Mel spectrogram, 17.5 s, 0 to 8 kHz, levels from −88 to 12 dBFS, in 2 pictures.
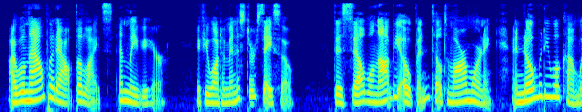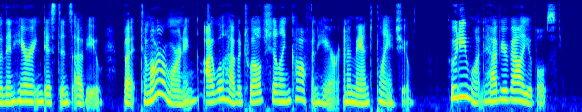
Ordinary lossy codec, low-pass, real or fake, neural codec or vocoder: MP3, 48 kbps; 7.2 kHz; real; none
